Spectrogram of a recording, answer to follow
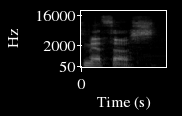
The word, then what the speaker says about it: Mythos: I've made the decision. I'm drawing a line. It's Mythos. Take that.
